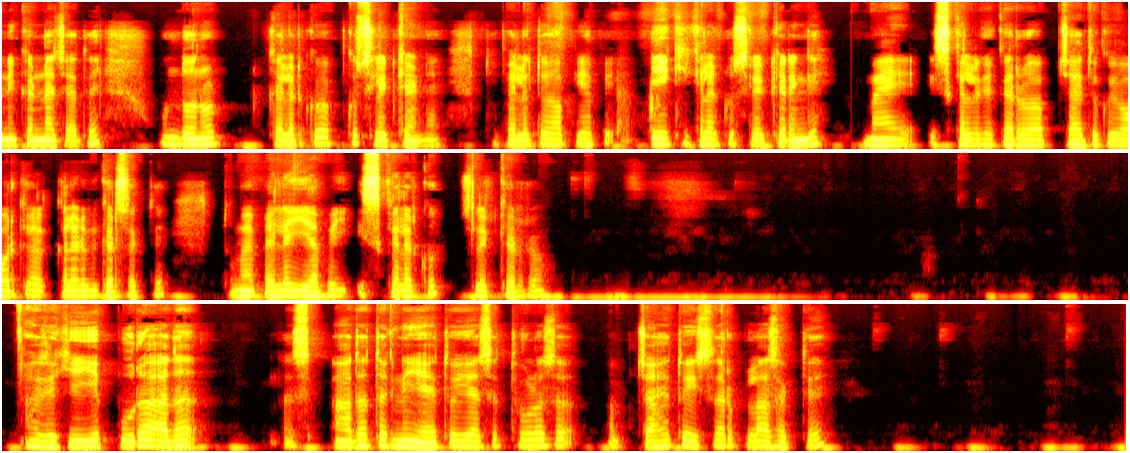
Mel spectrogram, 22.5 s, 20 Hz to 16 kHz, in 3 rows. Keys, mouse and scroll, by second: 17.7-19.9 drag.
